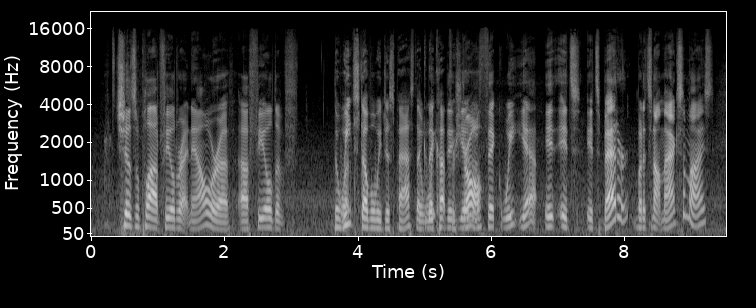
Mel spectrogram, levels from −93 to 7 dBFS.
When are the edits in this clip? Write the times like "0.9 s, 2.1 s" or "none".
6.8 s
